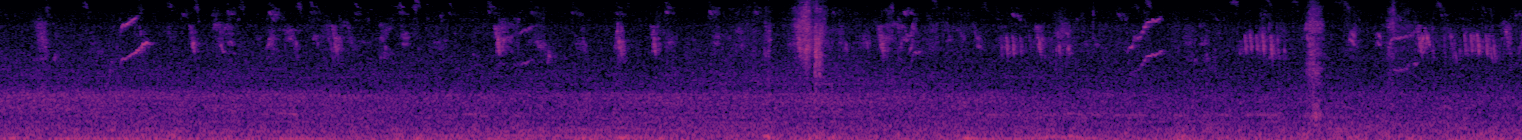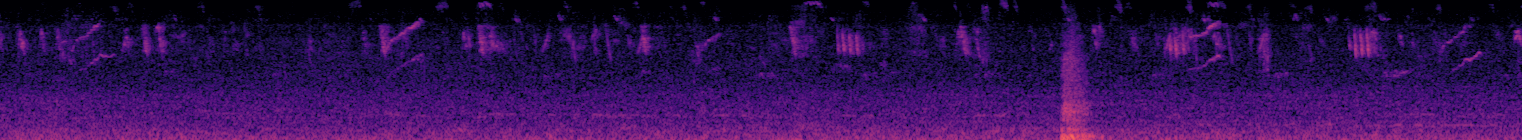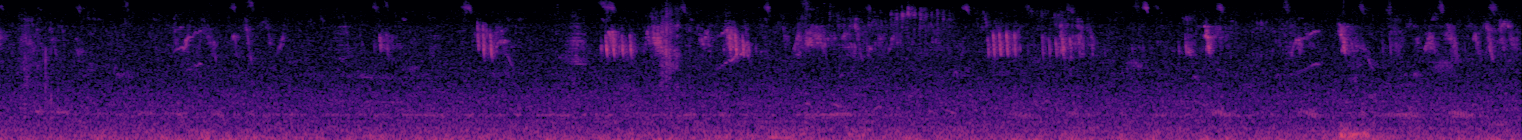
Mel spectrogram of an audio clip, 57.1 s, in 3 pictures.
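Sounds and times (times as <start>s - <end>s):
low rumbling background noise: 0.0s - 57.0s
small birds chirping: 0.0s - 57.0s
loud thump: 32.3s - 32.9s.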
